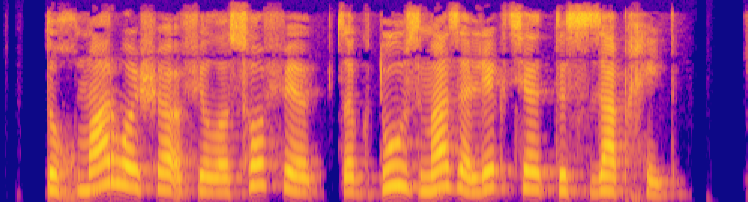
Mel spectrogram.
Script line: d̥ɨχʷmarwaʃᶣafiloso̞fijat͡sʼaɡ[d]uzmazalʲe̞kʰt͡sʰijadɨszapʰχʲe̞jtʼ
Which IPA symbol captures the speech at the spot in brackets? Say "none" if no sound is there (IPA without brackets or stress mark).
d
